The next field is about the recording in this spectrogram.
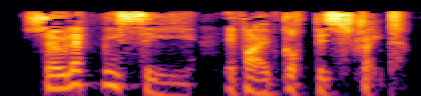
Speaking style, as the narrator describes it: he said, his voice dangerously quiet, like a fuse wire in the moment after the spark disappears into the bomb

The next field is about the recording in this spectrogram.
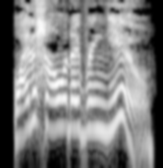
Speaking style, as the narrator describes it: She exclaimed

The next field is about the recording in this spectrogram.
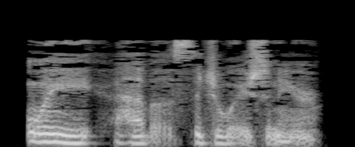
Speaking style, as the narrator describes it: rasped out

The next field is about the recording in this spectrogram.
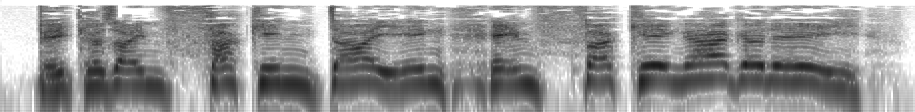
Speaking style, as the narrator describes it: roared Leech

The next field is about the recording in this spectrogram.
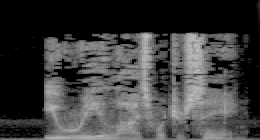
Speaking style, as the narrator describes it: he said quietly

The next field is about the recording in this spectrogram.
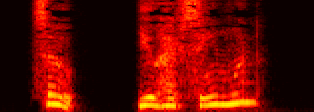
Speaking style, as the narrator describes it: she interrupted brightly

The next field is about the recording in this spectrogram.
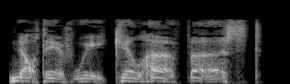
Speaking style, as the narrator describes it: Galathon rumbled

